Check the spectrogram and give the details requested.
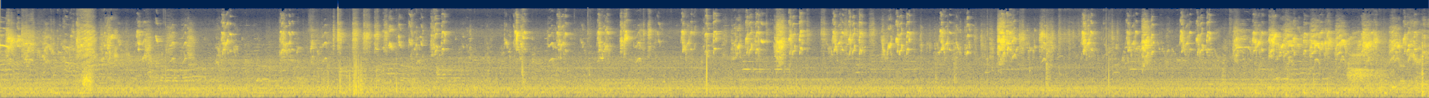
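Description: Many caged birds chirping and tweeting continuously, with short high calls packed closely together over a steady low hum.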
